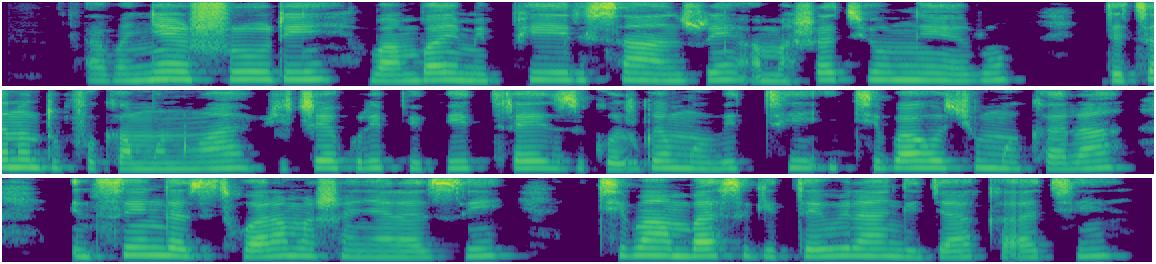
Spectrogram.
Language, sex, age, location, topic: Kinyarwanda, female, 25-35, Huye, education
